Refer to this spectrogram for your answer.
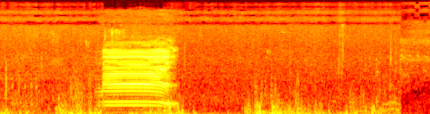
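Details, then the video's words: Cattle herded through forest toward their shed, jumping happily; a single short moo of under a second stands out over rustling footsteps and low ground noise. "Suara sapi moo melompat gembira"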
